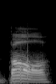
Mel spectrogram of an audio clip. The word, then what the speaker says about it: Baal: have the belief in Bal or Bale, however you want to pronounce him. Uh, B A L. I pronounce it Bale.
